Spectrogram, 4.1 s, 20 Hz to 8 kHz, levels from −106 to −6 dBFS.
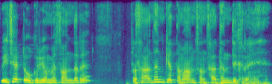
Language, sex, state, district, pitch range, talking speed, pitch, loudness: Hindi, male, Uttar Pradesh, Lucknow, 165-195 Hz, 160 wpm, 175 Hz, -16 LUFS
